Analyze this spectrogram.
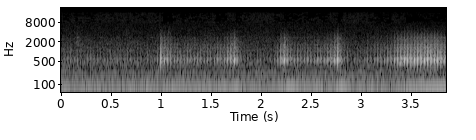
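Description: A hand taps on a wooden pole a few times.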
